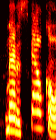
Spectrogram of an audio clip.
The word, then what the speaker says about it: Maniscalco: Maniscalco I knew it was time I said everything with Cusco. I say I was missing a syllable.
